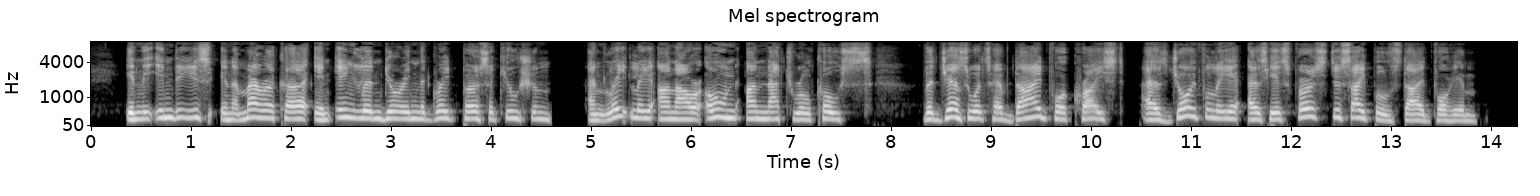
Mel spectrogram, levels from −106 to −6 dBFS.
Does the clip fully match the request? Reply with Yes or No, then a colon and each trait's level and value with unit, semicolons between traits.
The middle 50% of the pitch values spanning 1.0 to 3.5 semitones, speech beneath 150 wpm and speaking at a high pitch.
Yes: average, 3.2 semitones; average, 140 wpm; high, 200 Hz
